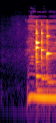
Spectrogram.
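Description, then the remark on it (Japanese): A phone ringtone for an incoming call starts abruptly after a short silence during a radio broadcast, with sustained tonal notes and a few rhythmic chime-like pulses, loud, no voices present. “あら、着信お知らせが。”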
